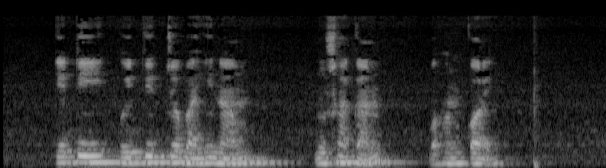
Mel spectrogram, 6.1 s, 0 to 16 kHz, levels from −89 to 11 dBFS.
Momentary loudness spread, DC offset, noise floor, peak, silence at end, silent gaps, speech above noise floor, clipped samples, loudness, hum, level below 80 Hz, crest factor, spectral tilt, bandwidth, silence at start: 17 LU; under 0.1%; -59 dBFS; -8 dBFS; 0.65 s; none; 36 dB; under 0.1%; -24 LUFS; none; -54 dBFS; 16 dB; -6 dB/octave; 11.5 kHz; 0.55 s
